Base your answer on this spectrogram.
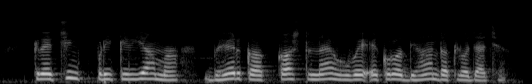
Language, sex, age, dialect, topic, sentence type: Maithili, female, 18-24, Angika, agriculture, statement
